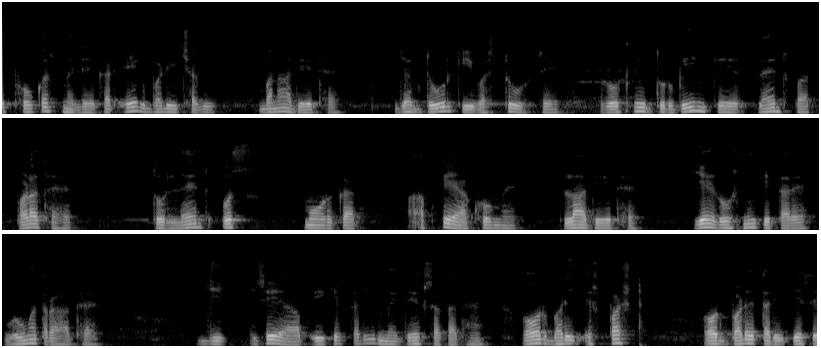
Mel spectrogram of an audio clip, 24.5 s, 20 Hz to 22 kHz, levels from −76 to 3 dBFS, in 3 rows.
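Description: It's a speech clip, and it runs into trouble just past 18 seconds. First come short concealed packet losses at about 18.23 s and then back to back from 18.35 to 18.43 s. Each is roughly 20 ms of audio that arrived too late, patched by stretching the previous sound, so you get quick smears. Right after, from 18.49 to 18.83 s, there's a longer gap of about 0.32 s, most likely a long network dropout. The receiver keeps extending the last sound as a fading fill the whole way, never dropping to silence, and the speech picks up again with that chunk simply gone. Then from 19.69 to 20.11 s, just before "में देख सकत है", the level abruptly falls about 6 dB, voice and background together. That's a sudden gain jump, likely a gain setting applied instantly instead of ramped.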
